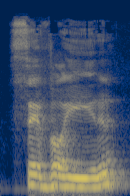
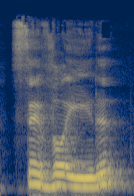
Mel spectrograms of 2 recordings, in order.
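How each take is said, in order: The two takes are said the same way.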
